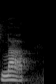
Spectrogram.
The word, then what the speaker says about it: larb: How's your larb? So good. You want some? Yeah. It's lap. But it does say it's... But it's spelled L-A-R-B.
